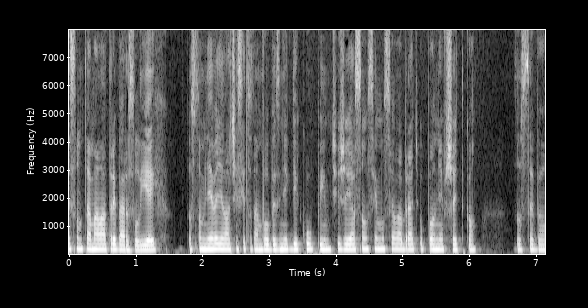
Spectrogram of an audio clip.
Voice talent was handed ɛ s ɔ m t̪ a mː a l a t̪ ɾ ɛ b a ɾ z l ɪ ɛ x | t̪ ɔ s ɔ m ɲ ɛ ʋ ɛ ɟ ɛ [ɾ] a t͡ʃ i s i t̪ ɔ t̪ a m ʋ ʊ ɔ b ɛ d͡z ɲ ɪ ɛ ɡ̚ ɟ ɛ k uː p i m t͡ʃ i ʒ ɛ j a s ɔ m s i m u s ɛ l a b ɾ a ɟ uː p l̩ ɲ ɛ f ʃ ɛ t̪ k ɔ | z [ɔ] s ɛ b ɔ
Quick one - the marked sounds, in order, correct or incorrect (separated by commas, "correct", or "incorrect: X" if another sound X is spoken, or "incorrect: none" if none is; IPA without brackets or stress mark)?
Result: incorrect: l, correct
